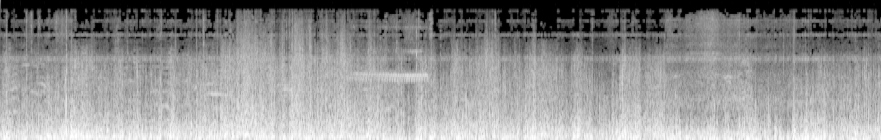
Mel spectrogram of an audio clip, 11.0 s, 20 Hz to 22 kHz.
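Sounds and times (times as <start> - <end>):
wind buffeting microphone: 0.0 - 11.0
referee whistle blast: 4.4 - 5.4.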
